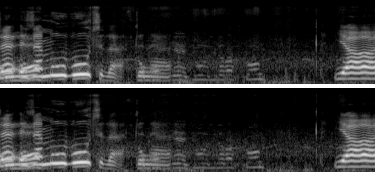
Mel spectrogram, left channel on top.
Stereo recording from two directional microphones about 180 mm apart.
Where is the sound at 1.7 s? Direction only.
20° left (ahead or behind).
